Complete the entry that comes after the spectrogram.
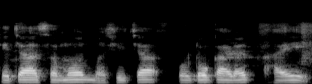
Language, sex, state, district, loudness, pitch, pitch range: Marathi, male, Karnataka, Belgaum, -18 LUFS, 105 Hz, 100-110 Hz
